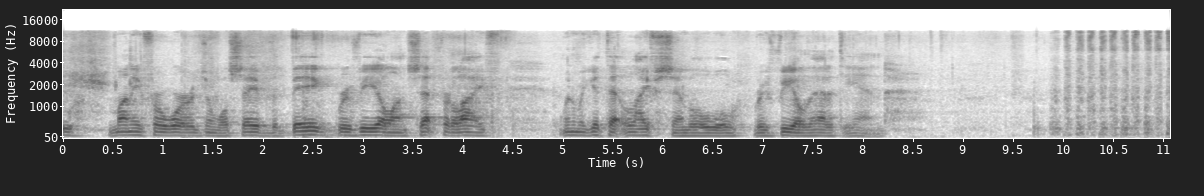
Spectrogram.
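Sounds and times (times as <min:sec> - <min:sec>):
coin scratching a ticket: 0:09.9 - 0:11.0.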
